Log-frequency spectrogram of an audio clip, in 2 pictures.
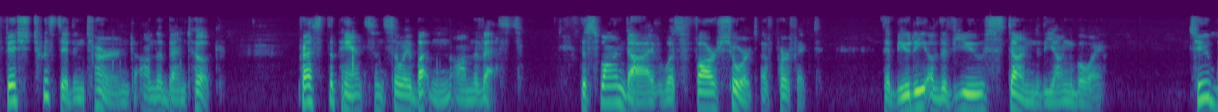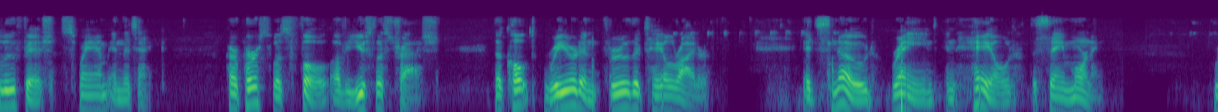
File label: wireless mic test airpods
